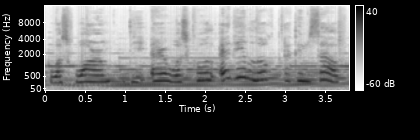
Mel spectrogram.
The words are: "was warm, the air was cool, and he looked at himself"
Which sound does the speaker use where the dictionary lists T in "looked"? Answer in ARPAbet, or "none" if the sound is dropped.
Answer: T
